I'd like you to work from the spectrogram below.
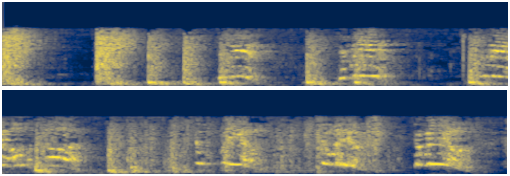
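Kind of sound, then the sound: household object, knocking on a door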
